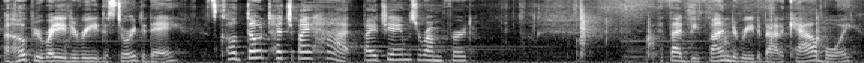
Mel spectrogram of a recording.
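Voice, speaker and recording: Reading a picture book aloud over background music, this storybook reader and host speaks expressively and fairly quickly in a mid-range voice. She affectionately drops chatty asides, calling the listener sweetheart.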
